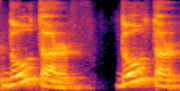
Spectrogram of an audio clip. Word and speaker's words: daughter: ابنة daughter جي وال اتش سايلنت اكتبهم بس مش انطقهم.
